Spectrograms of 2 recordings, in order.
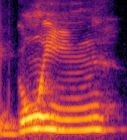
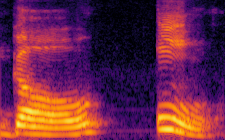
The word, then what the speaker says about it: going: I don't say going, going. I say go-ing.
